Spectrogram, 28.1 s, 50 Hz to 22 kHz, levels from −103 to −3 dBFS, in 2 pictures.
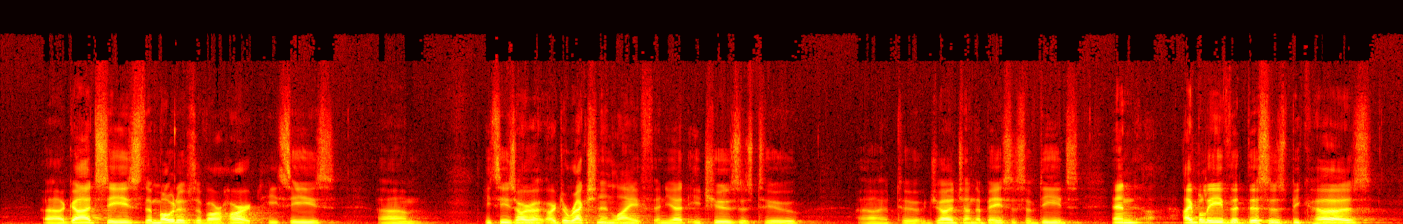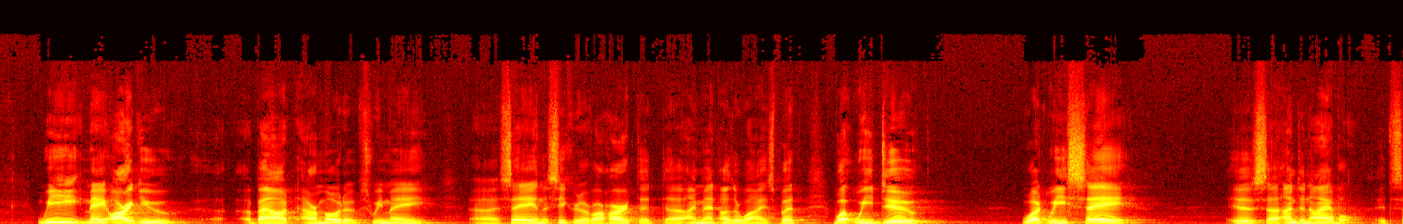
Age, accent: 50-69, American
